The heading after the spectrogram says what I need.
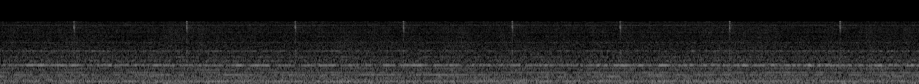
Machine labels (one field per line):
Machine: valve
